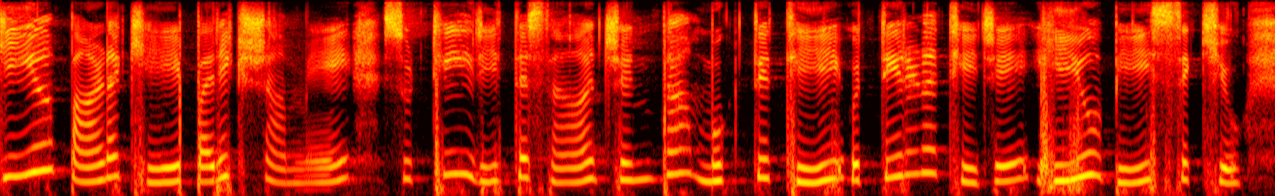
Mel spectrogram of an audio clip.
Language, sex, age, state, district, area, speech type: Sindhi, female, 18-30, Gujarat, Junagadh, urban, spontaneous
